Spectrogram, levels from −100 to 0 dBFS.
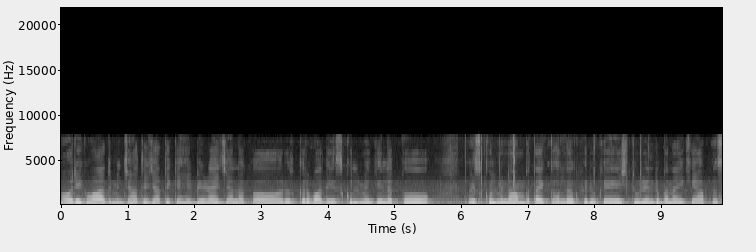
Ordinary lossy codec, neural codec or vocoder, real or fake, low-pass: none; none; real; none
